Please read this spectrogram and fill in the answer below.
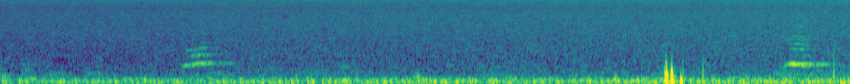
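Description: Quiet hall room tone with a low steady hum. About a second in comes a faint, short, high-pitched squeak-like sound, and near the end a single sharp knock.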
